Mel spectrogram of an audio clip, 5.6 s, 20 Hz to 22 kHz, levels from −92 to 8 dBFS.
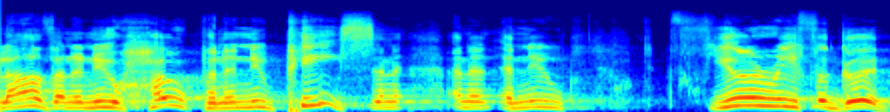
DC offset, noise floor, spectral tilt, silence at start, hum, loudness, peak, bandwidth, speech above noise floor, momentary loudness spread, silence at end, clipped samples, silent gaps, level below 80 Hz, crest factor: under 0.1%; -48 dBFS; -5.5 dB/octave; 0 s; none; -16 LUFS; -4 dBFS; 12 kHz; 32 dB; 11 LU; 0 s; under 0.1%; none; -60 dBFS; 12 dB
